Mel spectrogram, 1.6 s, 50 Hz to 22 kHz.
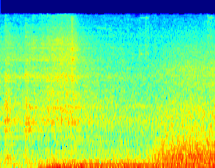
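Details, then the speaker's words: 1996 Mitsubishi Lancer Evolution IV GSR, right-hand-drive JDM import that starts without pressing the clutch, heat on: catches quickly into a smooth, deep, even rumble with no knocks or misses; normal cold start. "very clean sounding car so all the dash lights obviously go away"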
